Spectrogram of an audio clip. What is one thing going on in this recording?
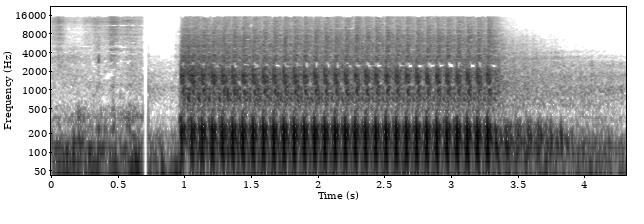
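An automatic weapon fires a long rapid burst outdoors.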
